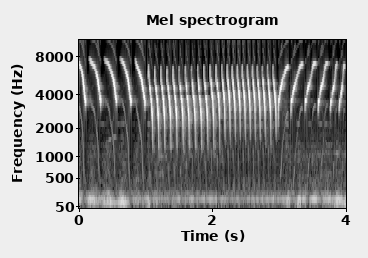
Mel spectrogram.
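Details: Pet canary's long-rolling song meant to provoke other canaries into singing: several descending swooping whistles, then a fast rapid trill of short repeated notes lasting about two seconds, followed by more arched sweeping notes; steady low hum underneath.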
